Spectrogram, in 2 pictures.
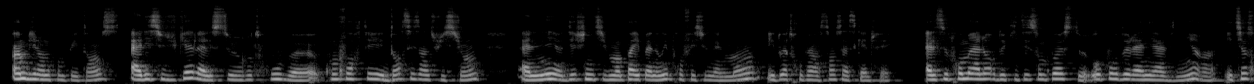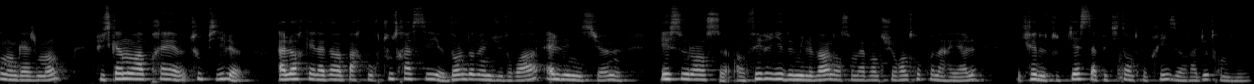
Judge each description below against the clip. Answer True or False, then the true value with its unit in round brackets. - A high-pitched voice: True (220 Hz)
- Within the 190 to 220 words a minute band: True (205 wpm)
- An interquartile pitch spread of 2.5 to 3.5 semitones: True (3.0 semitones)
